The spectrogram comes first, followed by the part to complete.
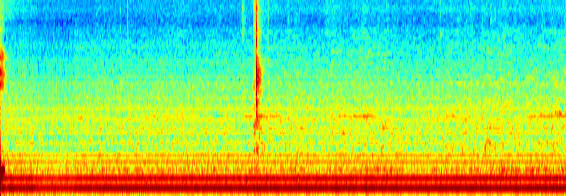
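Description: Low, steady electrical mains hum in the recording, with one faint click about halfway through.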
